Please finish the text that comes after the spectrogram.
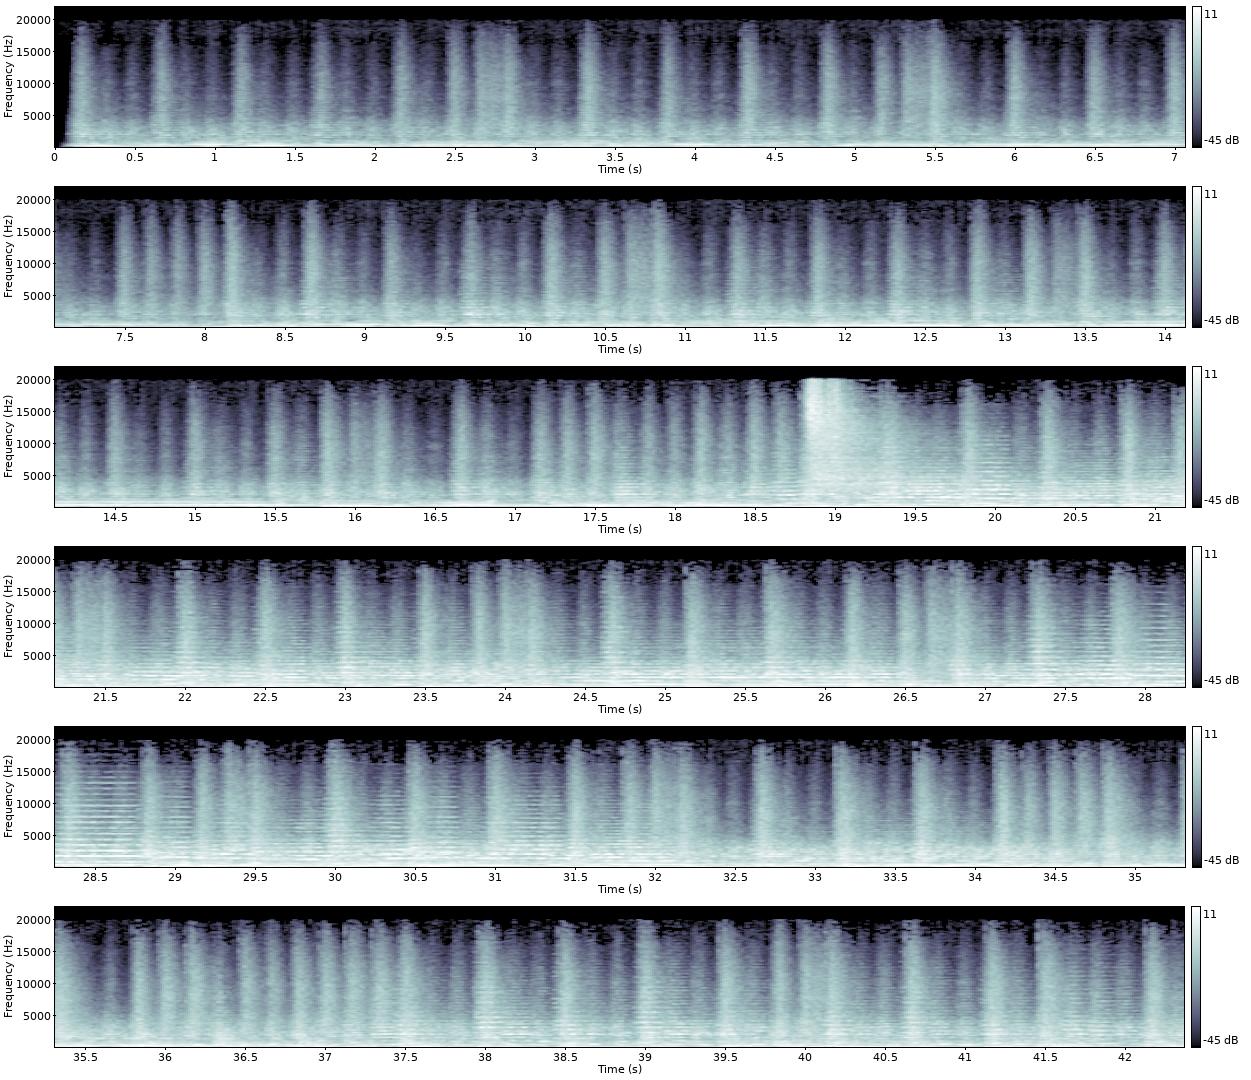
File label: Sports Orchestral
